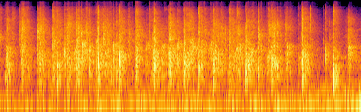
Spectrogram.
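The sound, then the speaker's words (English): A crowd applauds the speakers of a talk on free software infrastructure for online campaigning in the EU. Many hands clap in a dense, continuous patter with sharp individual claps standing out, sustained at an even loudness throughout with no talking. “And please give a hand of applause to our speakers.”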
